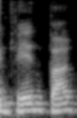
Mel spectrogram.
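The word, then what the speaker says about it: Svedberg: তার নামটা হচ্ছে বেদবার্কের। বেদবারক বেদবার। ঠিক আছে? বেদবার। তো এই জায়গায় এসটা সাইলেন্ট থাকে।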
